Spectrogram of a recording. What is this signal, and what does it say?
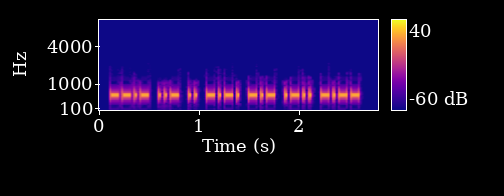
Morse code, heard as a keyed tone, about 40 wpm, 600 Hz. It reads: QUICKLY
